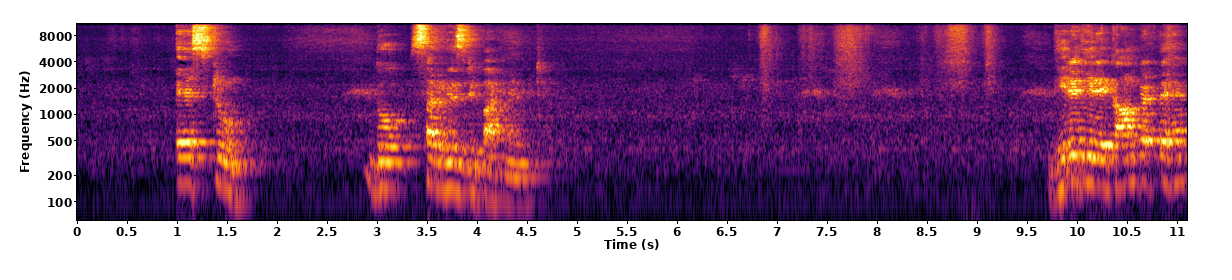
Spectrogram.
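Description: A man speaks calmly, as if teaching.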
